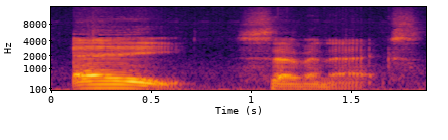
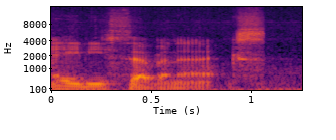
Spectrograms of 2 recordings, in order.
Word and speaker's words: A7X: Oh yeah, and to get this straight, my name is A7X, not 87X.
